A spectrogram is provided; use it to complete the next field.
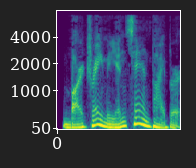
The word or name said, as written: Bartramian sandpiper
